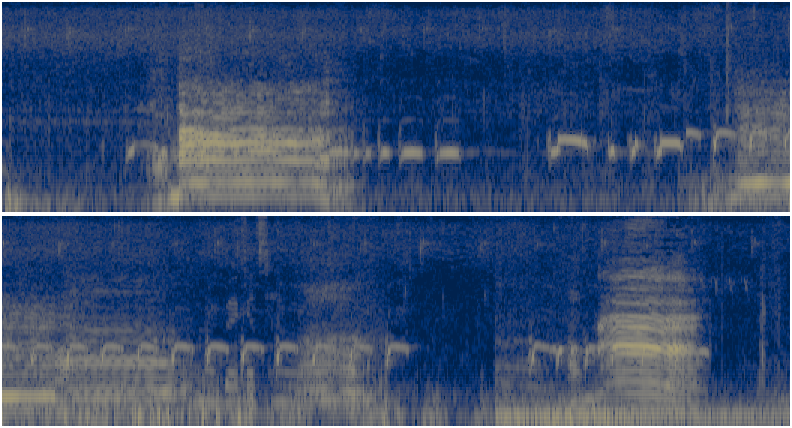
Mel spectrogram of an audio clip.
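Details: Cows of a herd on a traditional village farm, heading to green grass fields, moo three times: long, deep, harmonic lows spaced several seconds apart, with a run of fast repeated honks between them.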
